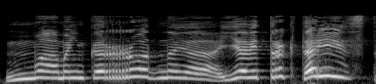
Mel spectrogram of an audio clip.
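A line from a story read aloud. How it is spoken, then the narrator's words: Shouting. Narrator (Russian): закричал он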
